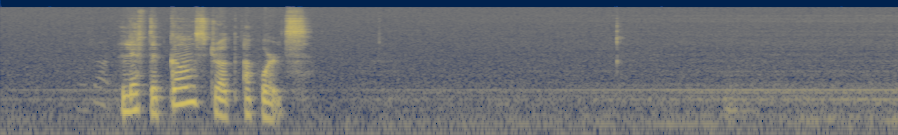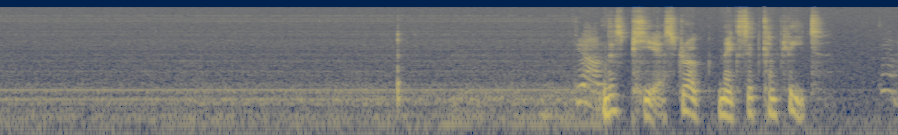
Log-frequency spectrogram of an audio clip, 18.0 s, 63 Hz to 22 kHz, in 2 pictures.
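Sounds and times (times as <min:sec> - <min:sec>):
low electrical hum: 0:00.0 - 0:17.9.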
